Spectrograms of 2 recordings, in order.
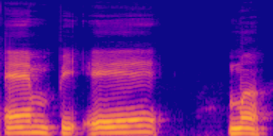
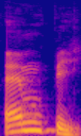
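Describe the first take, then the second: First: एमपी said slowly, then split into ए and म; slow sound breakdown. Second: Said in the usual way. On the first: Shown as a demonstration. Teacher telling students to listen, spelling out ए म slowly. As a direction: draw out ए म syllable by syllable. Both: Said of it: "देखिए ध्यान से सुनिए".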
